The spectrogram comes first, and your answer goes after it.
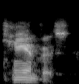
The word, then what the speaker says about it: canvas: Here, in this case, this verb actually has first syllable stress, canvas.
